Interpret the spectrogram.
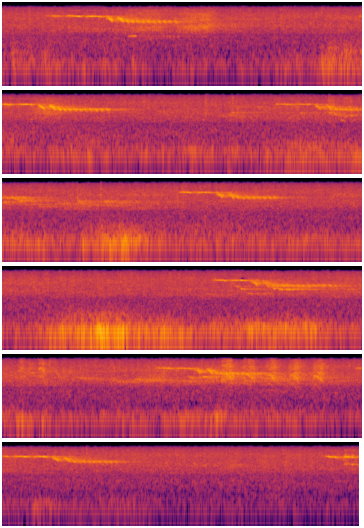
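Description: A bird repeats a short high whistle that drops in pitch, every few seconds, over a steady rushing hiss of rain or falling water. Low rolls of distant thunder swell and fade several times.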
